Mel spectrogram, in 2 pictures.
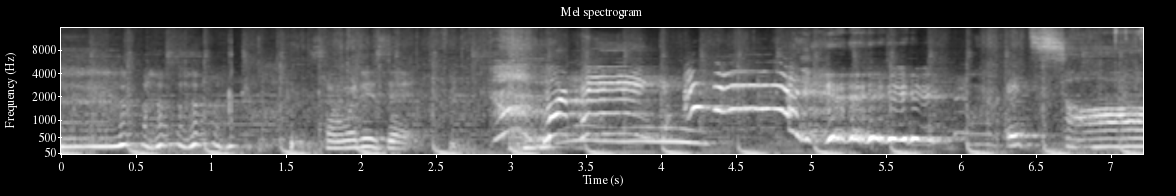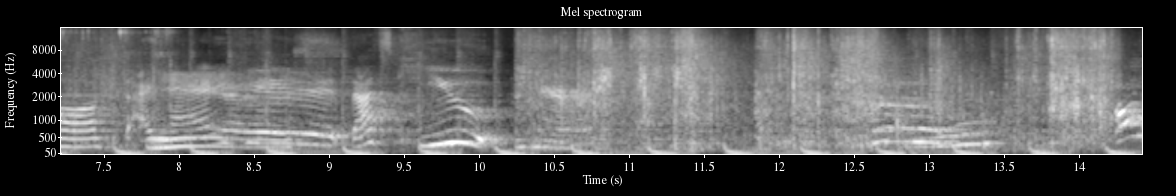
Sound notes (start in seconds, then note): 0.3 laughing; 2.8 gasp; 4.4 squealing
